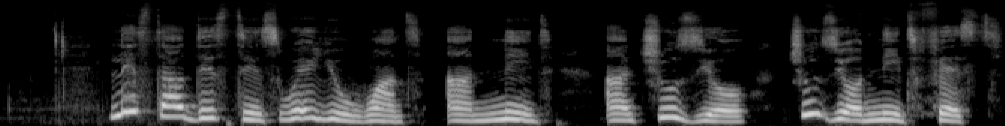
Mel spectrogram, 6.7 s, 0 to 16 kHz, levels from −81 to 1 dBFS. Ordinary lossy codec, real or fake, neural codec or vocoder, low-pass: none; fake; vocoder, 44.1 kHz, 128 mel bands every 512 samples, BigVGAN v2; 14.4 kHz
